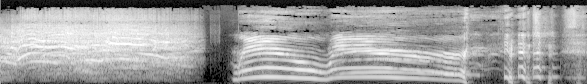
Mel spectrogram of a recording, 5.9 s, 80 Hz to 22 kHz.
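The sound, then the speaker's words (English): In a trailer for a film shot in 1972, two long, loud, drawn-out cat meows follow a burst of noisy, crowd-like screaming, then a few short, choppy cat cries at the end. “When the cats are hungry, run for your lives.”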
